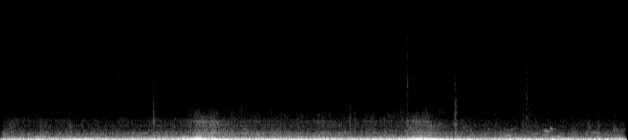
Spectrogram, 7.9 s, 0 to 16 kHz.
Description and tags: Trains pass in tunnel f
The muffled sound of 2 high speed trains passing in a tunnel.
field-recording, railway, train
